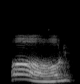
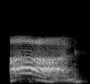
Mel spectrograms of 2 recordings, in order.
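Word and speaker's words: עוד: we have uh ma ode he lo medet okay so what also is she studying i think that's what that ode means here yeah like more or less it's actually pronounced odd ah isn't that something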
